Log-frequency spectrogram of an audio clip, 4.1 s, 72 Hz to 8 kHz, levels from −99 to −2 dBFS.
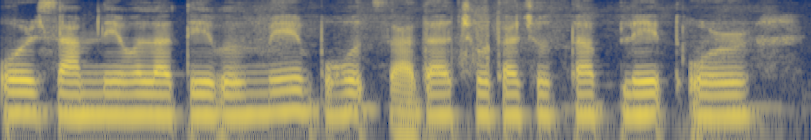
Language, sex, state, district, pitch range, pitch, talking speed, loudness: Hindi, female, Arunachal Pradesh, Papum Pare, 170-175 Hz, 170 Hz, 150 wpm, -18 LUFS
